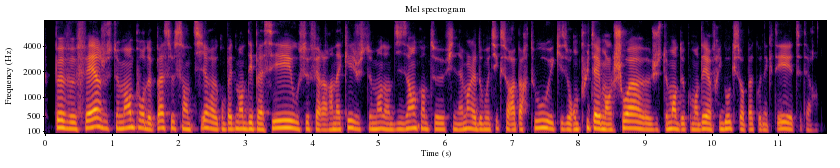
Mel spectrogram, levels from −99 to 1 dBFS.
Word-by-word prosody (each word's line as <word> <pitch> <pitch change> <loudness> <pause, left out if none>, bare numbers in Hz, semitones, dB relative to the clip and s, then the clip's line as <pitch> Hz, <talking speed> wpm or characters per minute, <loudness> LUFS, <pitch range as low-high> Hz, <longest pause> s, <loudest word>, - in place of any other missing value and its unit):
peuvent 185 -4 +4
faire, 200 +7 +5
justement, 180 +2 0
pour 190 -2 -2
ne 155 - +1
pas 185 +6 0
se 185 -1 -4
sentir, 170 +2 -2
heu, 155 - +1
complètement 165 +2 -1
dépassées, 180 +5 +3
ou 170 -3 +1
se 165 +2 -2
faire 150 -2 -4
arnaquer, 150 +6 -1
justement, 165 0 -3
dans 155 -3 -2
10 155 +2 -4
ans 185 +1 +2
quand, 170 -3 -5
heu, 155 -1 -1
finalement, 155 +2 -3
la 160 - 0
domotique 155 +3 -4
sera 145 0 -2
partout, 185 +5 0
et 160 - -1
qu'ils 155 -1 -7
auront 155 +1 -1
plus 185 +4 -3
tellement 165 -4 +4
le 145 - -3
choix, 180 +3 +3
heu, 150 -1 -2
justement, 160 +4 -1
de 150 -1 -3
commander 150 +2 -1
un 155 - +2
frigo 165 +3 -1
qui 175 - -6
soit 150 -2 -4
pas 150 +2 -6
connecté, 150 +3 -4
et 150 - -6
cetera? 130 -3 -16
160 Hz, 230 wpm, -24 LUFS, 150-180 Hz, -, faire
